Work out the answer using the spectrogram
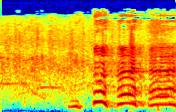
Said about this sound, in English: We now know who Mark Wade is. He's important. We're giving him a clap.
